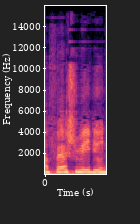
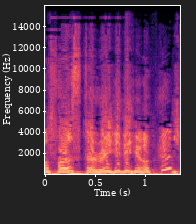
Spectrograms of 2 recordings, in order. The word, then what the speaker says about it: Fresh Radio: 但是 Coco 这次给我们的 ID 把 Fresh Radio 念错了，念成了 First Radio。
